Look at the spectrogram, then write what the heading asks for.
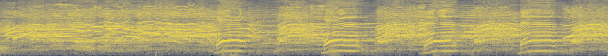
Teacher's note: মাখরাজ 15 নম্বর মাখরাজ দুই ঠোঁটের বেজা দুই ঠোঁটের বেজা জায়গা থেকে বা হরফটি উচ্চারিত হয় বা বা বা বা 15 নম্বর মাখরাজ দুই ঠোঁট গুল করে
